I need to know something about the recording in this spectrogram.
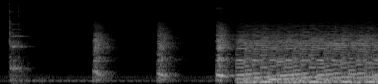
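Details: System 80 machine tested about ten minutes after switch-on, following fixes to a loose, unbolted speaker and restored earths to the speaker. Crisp separate chimes, then a steady tune, with no crackle, buzz or distortion; output clean, though the owner isn't sure the fault is solved.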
